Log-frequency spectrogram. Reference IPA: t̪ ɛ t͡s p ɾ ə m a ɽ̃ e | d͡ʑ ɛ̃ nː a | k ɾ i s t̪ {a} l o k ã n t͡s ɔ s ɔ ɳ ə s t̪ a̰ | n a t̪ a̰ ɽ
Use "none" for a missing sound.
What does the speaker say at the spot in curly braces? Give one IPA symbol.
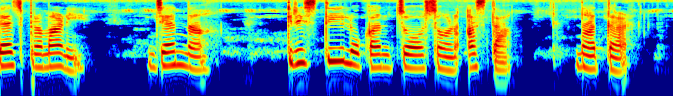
i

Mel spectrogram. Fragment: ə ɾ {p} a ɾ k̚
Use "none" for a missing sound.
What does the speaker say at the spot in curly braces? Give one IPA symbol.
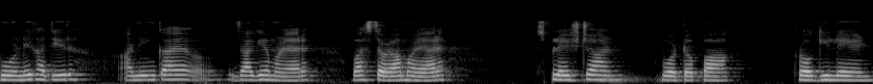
p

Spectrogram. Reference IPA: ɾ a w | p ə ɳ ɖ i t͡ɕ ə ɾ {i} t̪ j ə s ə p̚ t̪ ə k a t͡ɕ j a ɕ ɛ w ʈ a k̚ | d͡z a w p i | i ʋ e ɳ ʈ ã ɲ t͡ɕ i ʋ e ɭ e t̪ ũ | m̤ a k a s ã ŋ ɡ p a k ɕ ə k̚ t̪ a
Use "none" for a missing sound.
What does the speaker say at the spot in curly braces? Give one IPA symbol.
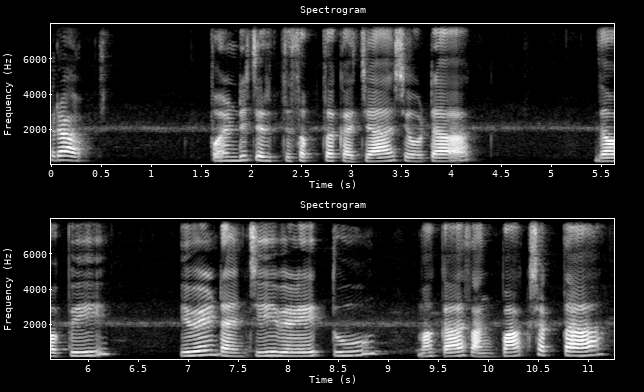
i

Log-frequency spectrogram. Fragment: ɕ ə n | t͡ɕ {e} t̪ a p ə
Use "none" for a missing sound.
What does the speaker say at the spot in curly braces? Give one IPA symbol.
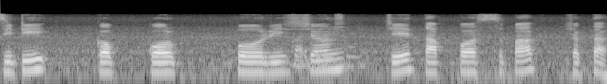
e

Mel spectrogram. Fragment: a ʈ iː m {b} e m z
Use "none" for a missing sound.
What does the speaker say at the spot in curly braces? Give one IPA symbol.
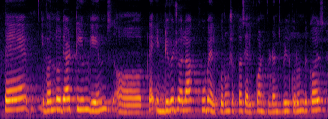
ɡ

